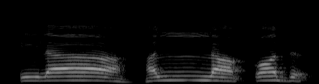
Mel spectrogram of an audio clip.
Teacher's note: الہن کی جو ہا ہے لام مشدد کے ساتھ ملا کر پڑھی جائے گی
